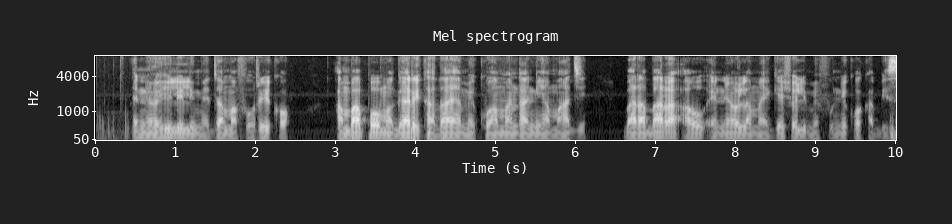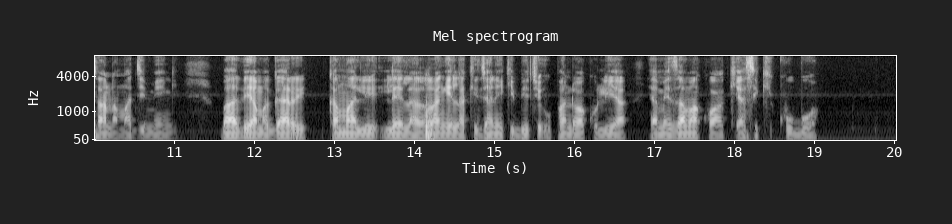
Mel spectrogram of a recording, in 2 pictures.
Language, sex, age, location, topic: Swahili, male, 18-24, Kisumu, health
